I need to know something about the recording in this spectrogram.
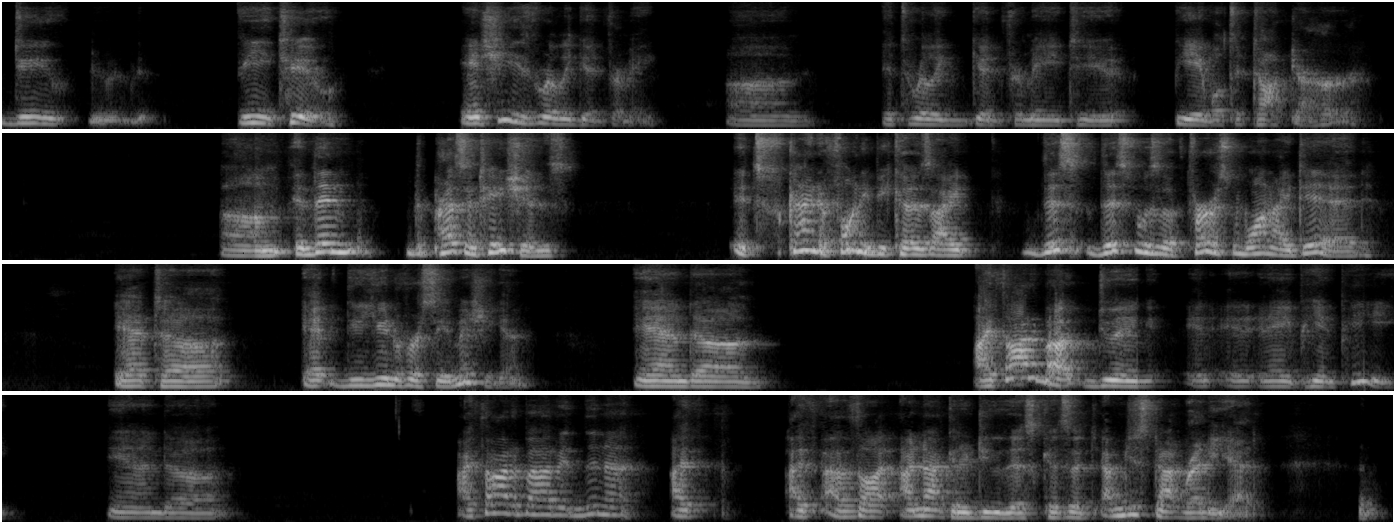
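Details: Adult man with aphasia acquired after a traumatic brain injury from a bike accident without a helmet, followed by about a month in a coma; about four and a half years post injury, presenting at an aphasia support group.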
